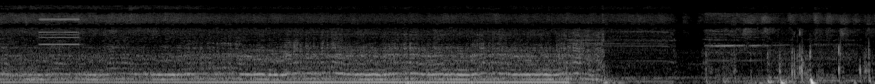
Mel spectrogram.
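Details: Triton Envi shower making a loud noise, possible component defect: a steady low electrical buzz for about six seconds, then cut off, leaving handling clatter; loud buzzing, source unclear.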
